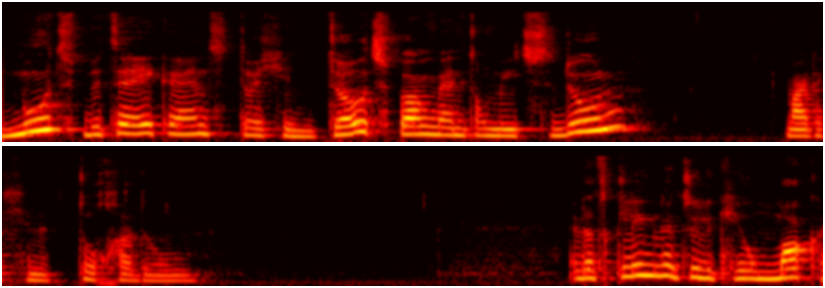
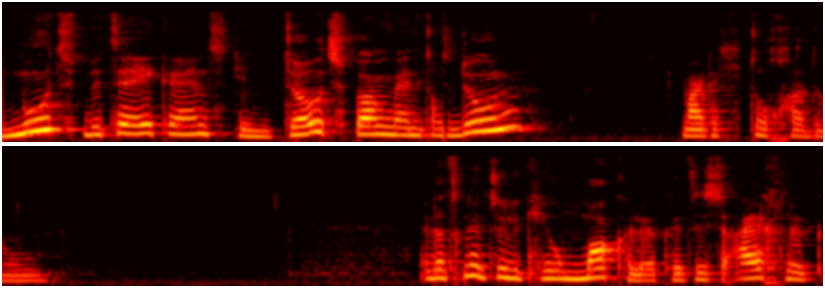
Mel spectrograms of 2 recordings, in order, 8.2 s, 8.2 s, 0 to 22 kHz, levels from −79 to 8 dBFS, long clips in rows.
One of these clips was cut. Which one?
second; 4 cuts; at 1.2 s, 2.2 s, 3.7 s, 6.4 s

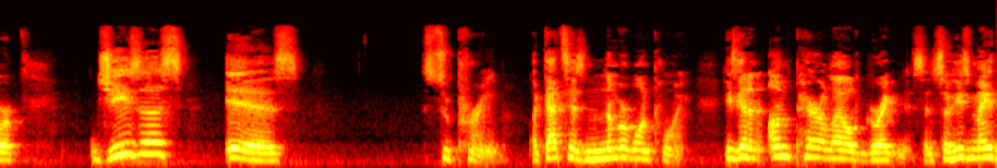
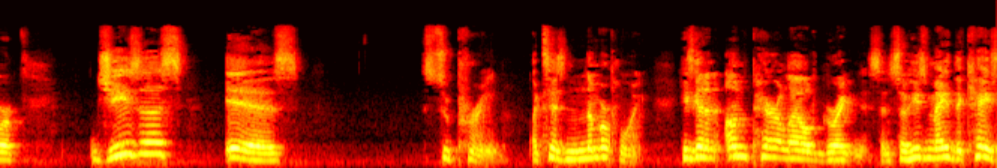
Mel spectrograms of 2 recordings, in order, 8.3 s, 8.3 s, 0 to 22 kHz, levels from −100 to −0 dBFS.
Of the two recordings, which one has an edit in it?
second; 2 cuts; at 4.5 s, 5.1 s

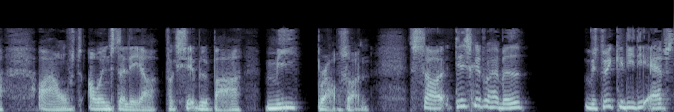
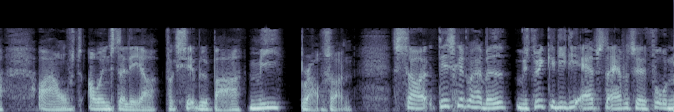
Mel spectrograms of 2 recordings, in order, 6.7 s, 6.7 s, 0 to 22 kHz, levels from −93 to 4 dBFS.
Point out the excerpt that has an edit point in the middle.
second; 2 cuts; at 2.5 s, 5.1 s

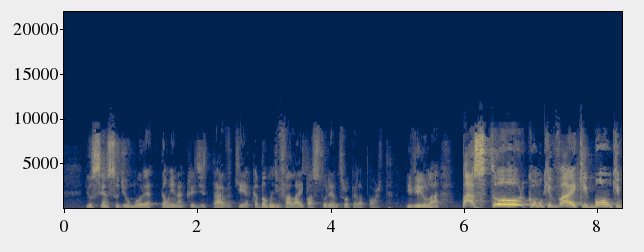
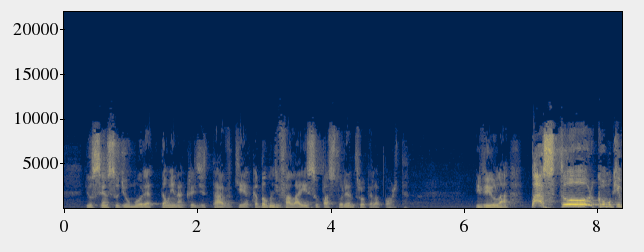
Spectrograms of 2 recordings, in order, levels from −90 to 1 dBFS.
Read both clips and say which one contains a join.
first; 2 cuts; at 3.6 s, 5.0 s

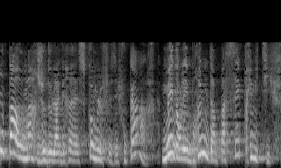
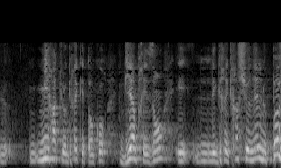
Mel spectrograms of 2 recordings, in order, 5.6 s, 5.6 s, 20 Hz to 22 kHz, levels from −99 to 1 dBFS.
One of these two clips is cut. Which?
first; 1 cut; at 3.2 s

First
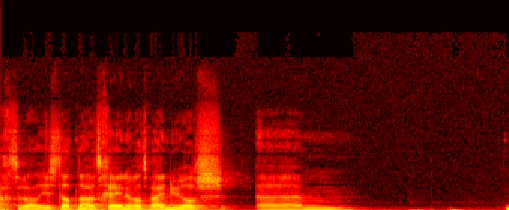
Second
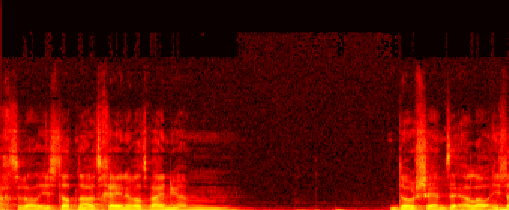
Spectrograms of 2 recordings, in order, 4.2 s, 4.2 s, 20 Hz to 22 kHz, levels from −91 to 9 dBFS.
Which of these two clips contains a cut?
second; 1 cut; at 1.5 s

